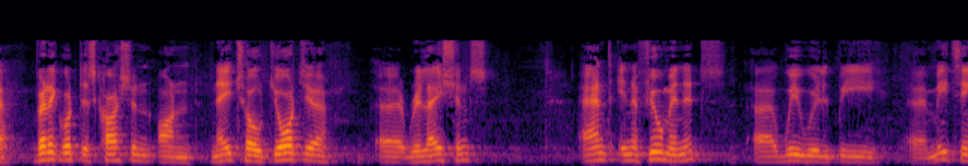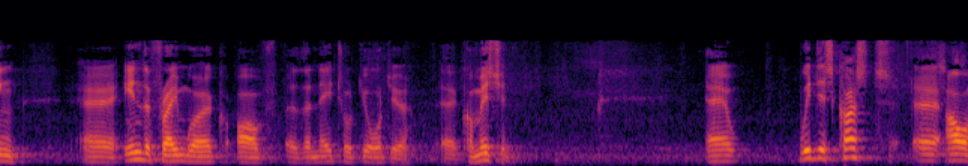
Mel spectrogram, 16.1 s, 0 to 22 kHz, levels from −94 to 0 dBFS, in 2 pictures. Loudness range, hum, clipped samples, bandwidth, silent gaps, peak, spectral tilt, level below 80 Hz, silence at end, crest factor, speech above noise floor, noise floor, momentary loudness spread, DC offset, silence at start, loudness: 9 LU; none; under 0.1%; 8.2 kHz; none; -8 dBFS; -4 dB/octave; -76 dBFS; 0 s; 26 dB; 29 dB; -61 dBFS; 16 LU; under 0.1%; 0 s; -32 LUFS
